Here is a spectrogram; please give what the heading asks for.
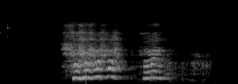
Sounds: Laughter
